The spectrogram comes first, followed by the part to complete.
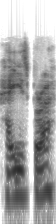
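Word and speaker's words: Happisburgh: This one shows the the coast at Hayesborough at Papisburg as it's spelled which is up on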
